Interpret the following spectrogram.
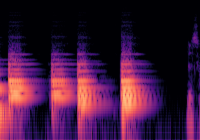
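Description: Software lo-fi piano playing short chords triggered from a pad controller: about four chords struck in quick succession, each dying away quickly.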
